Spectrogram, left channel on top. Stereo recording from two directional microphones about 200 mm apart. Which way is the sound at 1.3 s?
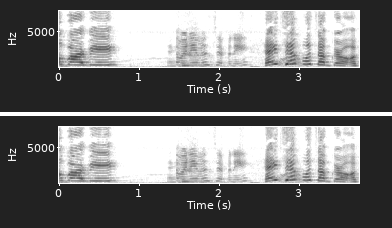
20° right (ahead or behind).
